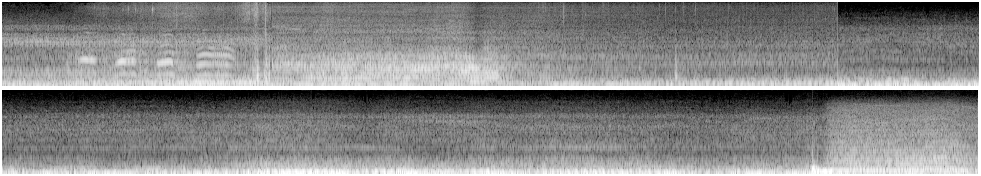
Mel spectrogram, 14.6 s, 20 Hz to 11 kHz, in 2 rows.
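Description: KTM 1290 Super Adventure R's V-twin engine running through a muddy off-road track, with a steady low rumble and the revs rising and falling under the throttle; it gets louder about halfway through.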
